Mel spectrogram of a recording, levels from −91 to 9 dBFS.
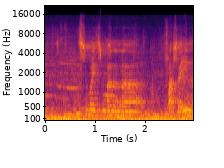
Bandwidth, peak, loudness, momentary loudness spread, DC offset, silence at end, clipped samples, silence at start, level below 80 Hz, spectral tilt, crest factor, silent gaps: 12 kHz; -2 dBFS; -14 LUFS; 3 LU; under 0.1%; 0 s; under 0.1%; 0 s; -16 dBFS; -5.5 dB/octave; 10 dB; none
